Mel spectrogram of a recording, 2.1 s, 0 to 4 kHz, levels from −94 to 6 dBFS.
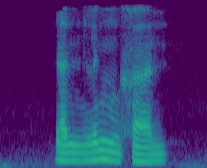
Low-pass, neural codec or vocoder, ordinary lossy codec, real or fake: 3.6 kHz; codec, 16 kHz, 16 kbps, FunCodec, trained on Chinese and English, 50 frames a second; MP3, 32 kbps; fake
